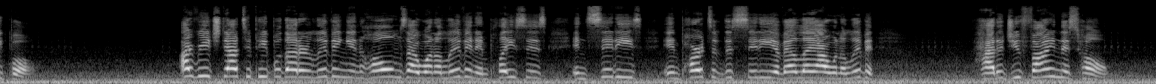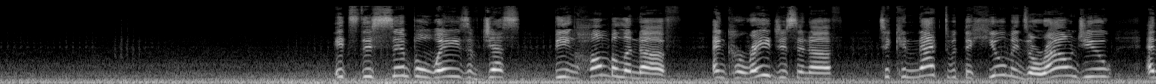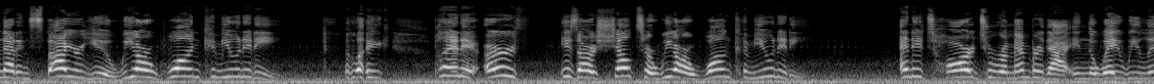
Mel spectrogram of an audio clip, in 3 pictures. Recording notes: I recorded this on my iPhone using my voice memos so it's noisy and filled with long pauses and repeated thoughts.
